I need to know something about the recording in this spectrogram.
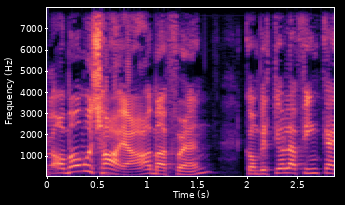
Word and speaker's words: Monmouthshire: Monmouthshire. Excelente pronunciación. Monmouthshire, my friend.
